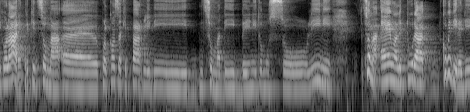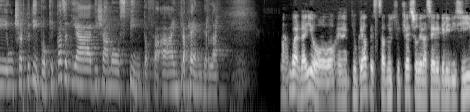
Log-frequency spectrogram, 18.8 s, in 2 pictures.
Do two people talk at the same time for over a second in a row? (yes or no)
no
